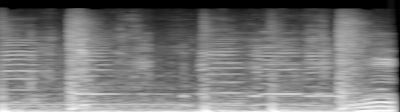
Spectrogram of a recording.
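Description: Background music: a jazzy boom-bap hip-hop instrumental with a steady drum beat. Near the end a man makes a short "mmm" while eating.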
